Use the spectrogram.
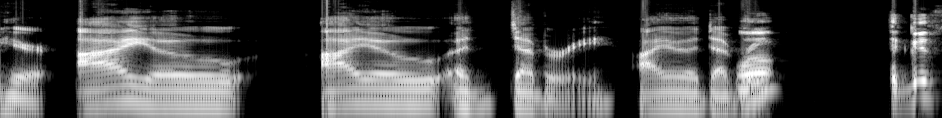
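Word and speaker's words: Ayo Edebiri: her name correctly um I I see a pronunciation right here IO IO ad Dey IO ad Dey the good thing is that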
